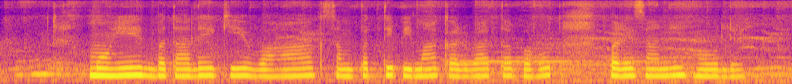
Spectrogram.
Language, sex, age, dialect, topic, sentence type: Magahi, female, 51-55, Northeastern/Surjapuri, banking, statement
